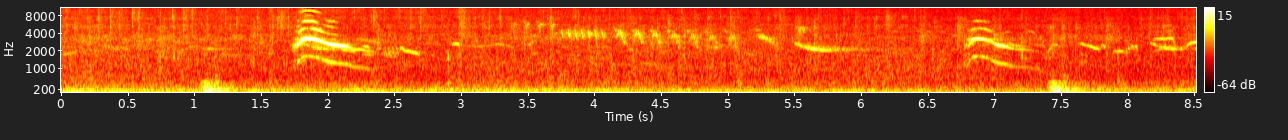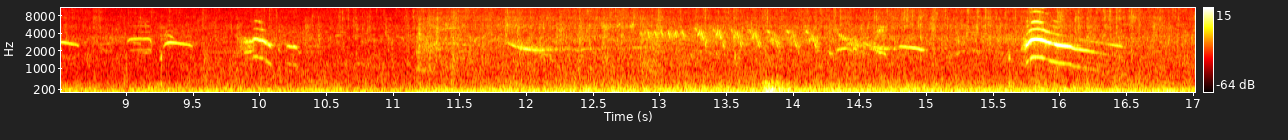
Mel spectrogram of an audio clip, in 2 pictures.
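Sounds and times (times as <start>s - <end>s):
birds calling: 0.0s - 17.0s
dull thump: 7.4s - 7.7s.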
